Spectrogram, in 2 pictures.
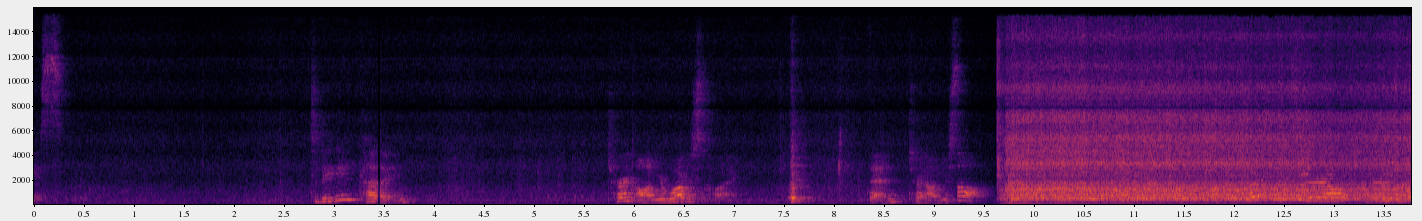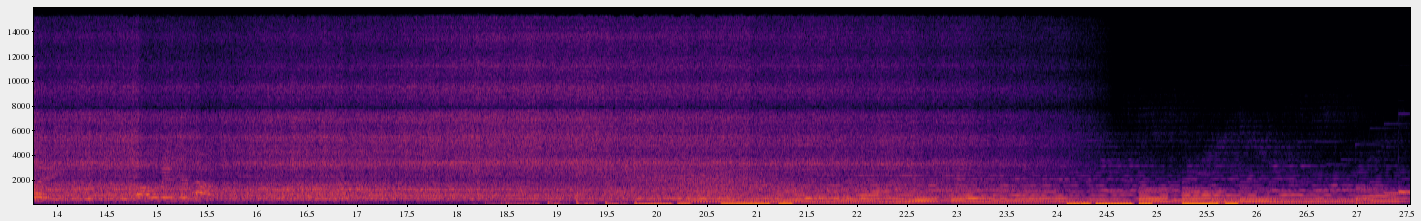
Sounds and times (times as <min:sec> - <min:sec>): Speech: 0:02.8 - 0:03.8, 0:05.8 - 0:07.1, 0:08.3 - 0:09.6, 0:12.1 - 0:14.1, 0:14.8 - 0:15.6
Music: 0:18.4 - 0:27.5.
